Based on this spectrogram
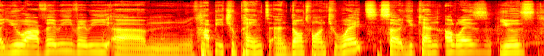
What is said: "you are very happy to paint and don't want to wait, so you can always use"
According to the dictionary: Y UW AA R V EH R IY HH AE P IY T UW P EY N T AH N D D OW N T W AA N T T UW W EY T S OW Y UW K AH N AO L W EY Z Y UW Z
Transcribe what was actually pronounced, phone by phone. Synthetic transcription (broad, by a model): Y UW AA R V EH R IY HH AE P IY T UW P EY N T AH N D D OW N T W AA N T T UW W EY T S OW Y UW K AH N AO L W EY Z Y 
